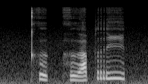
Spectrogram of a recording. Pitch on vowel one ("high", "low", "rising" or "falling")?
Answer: low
